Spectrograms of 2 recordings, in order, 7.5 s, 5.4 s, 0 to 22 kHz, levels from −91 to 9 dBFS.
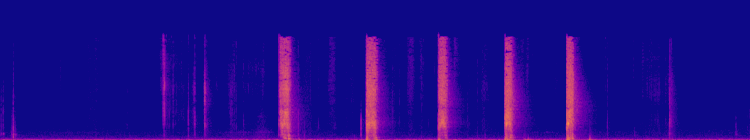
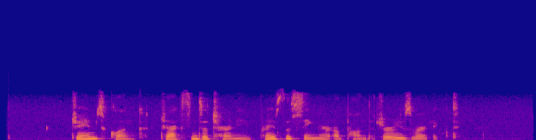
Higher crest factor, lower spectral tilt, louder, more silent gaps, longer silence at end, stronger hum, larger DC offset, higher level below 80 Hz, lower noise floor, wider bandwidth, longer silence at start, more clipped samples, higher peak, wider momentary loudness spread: first, 28 dB vs 20 dB; second, -1 dB/octave vs -4.5 dB/octave; about the same, -28 LUFS vs -29 LUFS; neither; first, 1.6 s vs 0.8 s; neither; neither; first, -52 dBFS vs -82 dBFS; second, -56 dBFS vs -64 dBFS; first, 16.5 kHz vs 8 kHz; first, 2.8 s vs 0.7 s; neither; about the same, -8 dBFS vs -10 dBFS; first, 27 LU vs 14 LU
